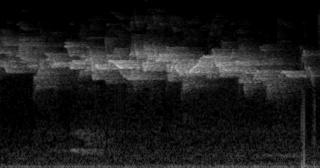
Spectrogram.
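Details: Ultramarine grosbeak performing the northeastern nocturnal song: a continuous, high, warbling stream of twittering whistled notes lasting about three seconds, ending abruptly with a click, over faint low hum.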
